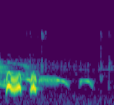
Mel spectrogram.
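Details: Spotted dove in vigorous thúc gù cooing. Two strong, throbbing coos fade into soft, drawn-out whistled notes from another bird.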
